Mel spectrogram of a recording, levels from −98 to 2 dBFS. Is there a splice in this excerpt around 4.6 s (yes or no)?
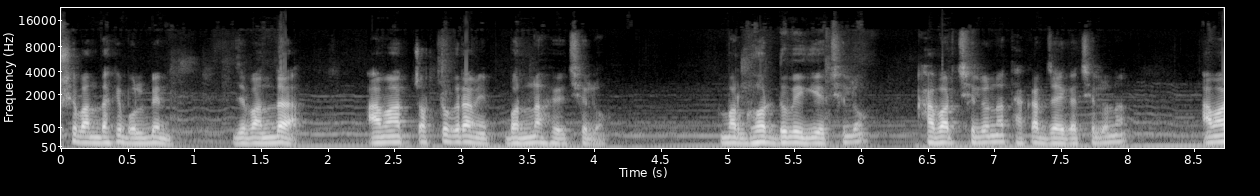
no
